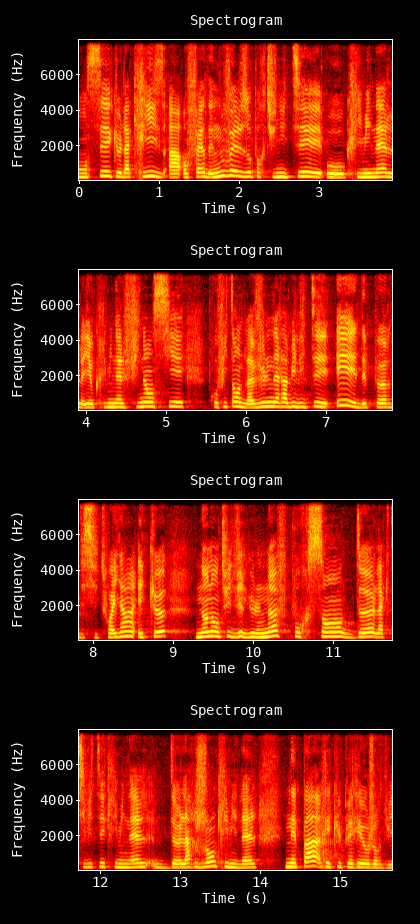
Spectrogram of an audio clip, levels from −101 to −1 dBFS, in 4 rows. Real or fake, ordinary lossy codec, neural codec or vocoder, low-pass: fake; none; codec, 16 kHz, 16 kbps, FunCodec, trained on Chinese and English, 50 frames a second; none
